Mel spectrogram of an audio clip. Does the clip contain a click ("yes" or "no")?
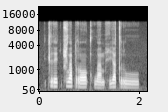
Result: no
